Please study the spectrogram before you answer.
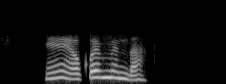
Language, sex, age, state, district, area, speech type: Santali, female, 18-30, West Bengal, Malda, rural, conversation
